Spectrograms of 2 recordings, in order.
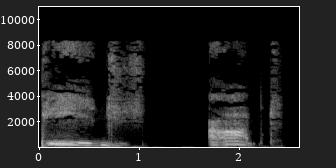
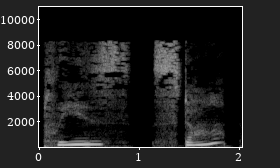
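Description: First: "Pidge opt", mangled and broken in two; tongueless garbled speech. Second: "Please stop" drawn out, higher, rising; questioning. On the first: A narrator's reading. Tongueless victim pleads through tears, "Pidge opt" garbled. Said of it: "that was the best he could do to form the words". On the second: Acted. Killer translates her victim's plea, "Please stop" questioning. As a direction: say "Please stop" clearly as a slow, guessing question.

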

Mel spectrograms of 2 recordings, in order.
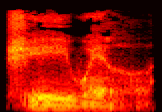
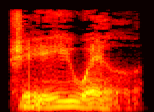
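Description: First: Low, quiet gloating monster; deep monster voice. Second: A lightly voiced gleeful monster. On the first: Acted. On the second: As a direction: monster gloating, only a little darker. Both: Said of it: "The monster cackled with glee".

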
